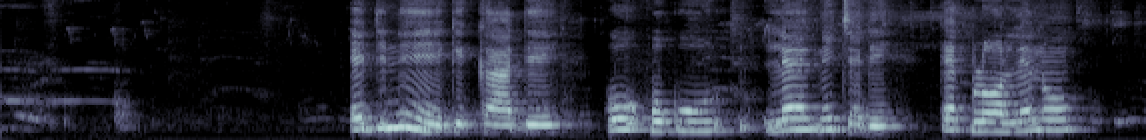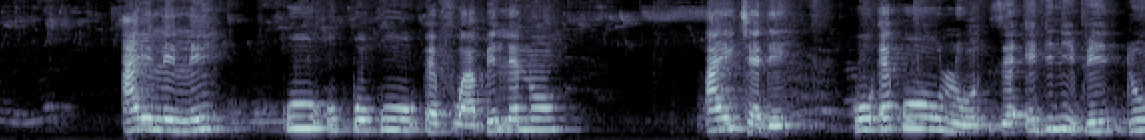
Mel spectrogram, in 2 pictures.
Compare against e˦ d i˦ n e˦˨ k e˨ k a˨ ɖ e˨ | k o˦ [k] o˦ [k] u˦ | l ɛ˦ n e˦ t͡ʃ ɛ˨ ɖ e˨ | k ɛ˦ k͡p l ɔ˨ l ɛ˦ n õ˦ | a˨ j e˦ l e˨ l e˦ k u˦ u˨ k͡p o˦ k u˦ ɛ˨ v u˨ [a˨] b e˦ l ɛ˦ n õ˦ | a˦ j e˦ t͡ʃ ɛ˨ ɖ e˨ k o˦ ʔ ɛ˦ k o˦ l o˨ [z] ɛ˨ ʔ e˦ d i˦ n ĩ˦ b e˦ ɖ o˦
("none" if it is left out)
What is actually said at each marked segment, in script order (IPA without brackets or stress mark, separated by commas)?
k͡p, k, a˨, z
